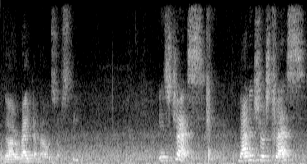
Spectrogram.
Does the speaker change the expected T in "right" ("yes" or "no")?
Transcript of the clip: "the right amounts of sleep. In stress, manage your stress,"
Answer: no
